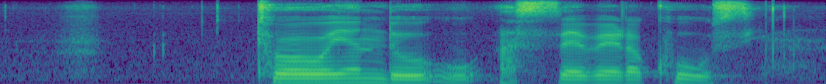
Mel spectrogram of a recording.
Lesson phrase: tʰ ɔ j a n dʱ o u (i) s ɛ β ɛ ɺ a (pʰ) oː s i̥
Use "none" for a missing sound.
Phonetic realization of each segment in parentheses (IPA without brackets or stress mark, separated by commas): a, kʰ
